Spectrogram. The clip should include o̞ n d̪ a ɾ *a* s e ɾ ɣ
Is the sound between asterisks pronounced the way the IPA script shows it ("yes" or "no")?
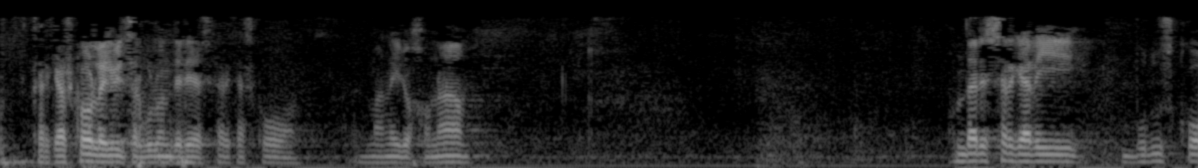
no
